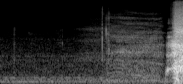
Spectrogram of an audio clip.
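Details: An adult podcast host's cough during recording, mentioned by co-hosts who joke about it.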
